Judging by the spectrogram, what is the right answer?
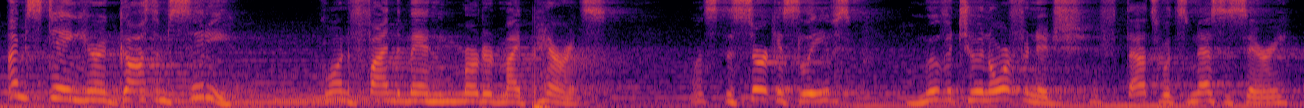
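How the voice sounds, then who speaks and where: A man's voice: high-pitched, lively intonation, moderate pace, reverberant, long reverb tail, over music. A man playing an earnest, determined young circus boy in an audio drama. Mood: resolute. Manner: earnest, polite.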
